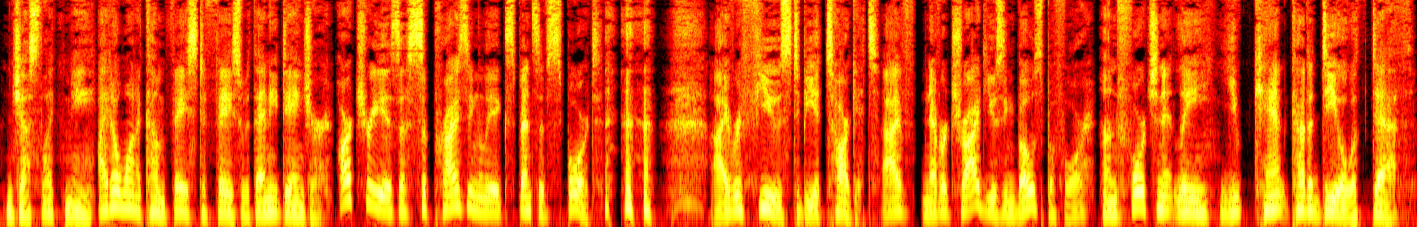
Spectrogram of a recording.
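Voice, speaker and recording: An actor playing a calm, mercenary businessman in studio game voice lines, speaking dry and deadpan. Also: mid-range voice, breathy edge, no room sound. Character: weary, cold-blooded businessman stock broker, male, adult.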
